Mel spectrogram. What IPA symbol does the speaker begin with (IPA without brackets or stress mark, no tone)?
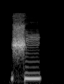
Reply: ʃ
